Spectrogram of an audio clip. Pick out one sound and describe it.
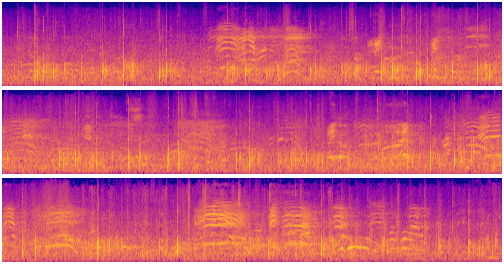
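Soft tennis rackets hit a rubber ball back and forth outdoors.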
